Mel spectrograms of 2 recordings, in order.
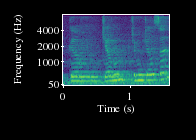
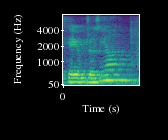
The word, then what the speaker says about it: Gyeongjoseon: You've got Sartre, Marikand, even Zipangu, Hansa, Jumjosen? Oh, I'm terrible at pronouncing this. Okay, it's Gyeongjoseon.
